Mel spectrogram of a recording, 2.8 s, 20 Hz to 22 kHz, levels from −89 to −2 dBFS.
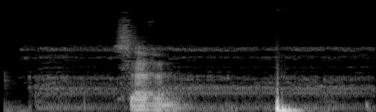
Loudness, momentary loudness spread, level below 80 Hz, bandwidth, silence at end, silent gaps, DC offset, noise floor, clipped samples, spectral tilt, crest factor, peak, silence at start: -31 LUFS; 26 LU; -36 dBFS; 10 kHz; 0.5 s; none; under 0.1%; -54 dBFS; under 0.1%; -7.5 dB/octave; 24 dB; -8 dBFS; 0.9 s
